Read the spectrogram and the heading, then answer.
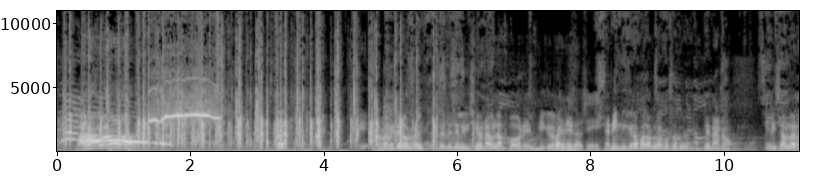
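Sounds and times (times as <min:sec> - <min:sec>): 
audience voices cheering: 0:00.0 - 0:02.5
audience applause for the directors of a live television show: 0:00.0 - 0:06.4
speech: 0:00.3 - 0:00.7, 0:03.3 - 0:03.6, 0:04.8 - 0:11.1
high sustained whistle-like tone: 0:01.2 - 0:02.5.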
